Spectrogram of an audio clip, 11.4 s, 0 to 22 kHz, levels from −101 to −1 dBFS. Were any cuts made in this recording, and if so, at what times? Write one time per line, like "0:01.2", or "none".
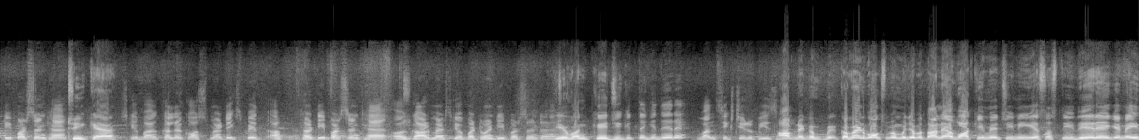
0:05.5
0:07.7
